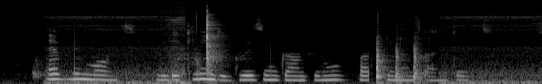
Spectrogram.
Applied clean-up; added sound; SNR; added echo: none; Fire + Knock; 3 dB; none.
